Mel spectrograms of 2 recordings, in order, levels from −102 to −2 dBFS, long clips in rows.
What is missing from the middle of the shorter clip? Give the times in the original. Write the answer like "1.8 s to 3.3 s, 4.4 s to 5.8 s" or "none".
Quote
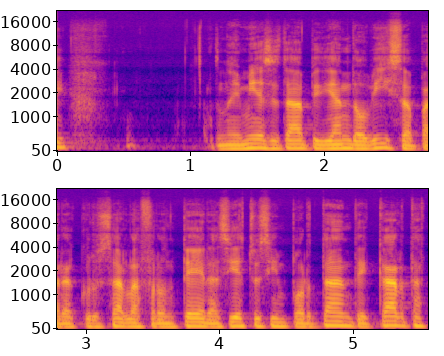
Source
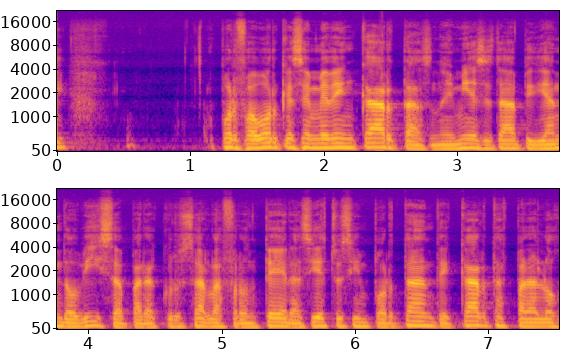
1.2 s to 2.8 s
